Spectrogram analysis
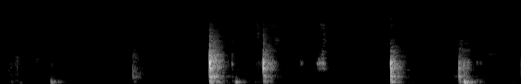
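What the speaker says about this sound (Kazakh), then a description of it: "Мұны да ұсақтап, көбектеп турап аламыз." Several sharp knife chops on a board as tail fat is diced into small cubes, irregular single strikes with short pauses, close and fairly clear, no talking.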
